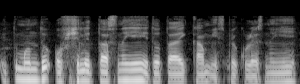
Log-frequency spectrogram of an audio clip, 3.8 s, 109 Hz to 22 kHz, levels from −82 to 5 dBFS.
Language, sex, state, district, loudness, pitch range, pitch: Nagamese, male, Nagaland, Kohima, -17 LUFS, 105-130 Hz, 110 Hz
